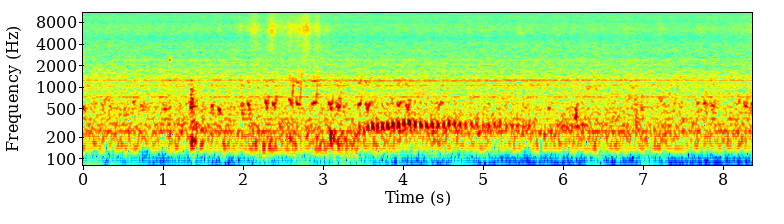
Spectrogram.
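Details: Guinea pigs reunited after six months apart, bonding: quiet scattered chirps and a soft low purring rumble in the middle, faint and steady, without voices.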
